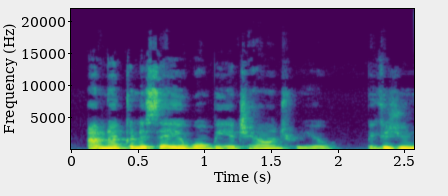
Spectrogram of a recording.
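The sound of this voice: An unforced reading voice with lively intonation comes through against a quiet background.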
